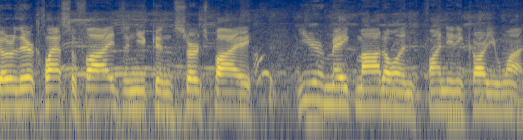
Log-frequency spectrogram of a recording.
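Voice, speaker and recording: A man's speech, moderate in pace and fairly even in intonation, comes through with noticeable noise in the background. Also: fairly high pitch for a man. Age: 60s. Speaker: classic car owner. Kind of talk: interview. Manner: halting.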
